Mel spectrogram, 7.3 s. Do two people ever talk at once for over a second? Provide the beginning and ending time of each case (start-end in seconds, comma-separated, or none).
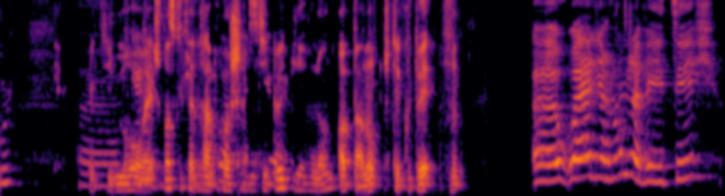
0.9-2.9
